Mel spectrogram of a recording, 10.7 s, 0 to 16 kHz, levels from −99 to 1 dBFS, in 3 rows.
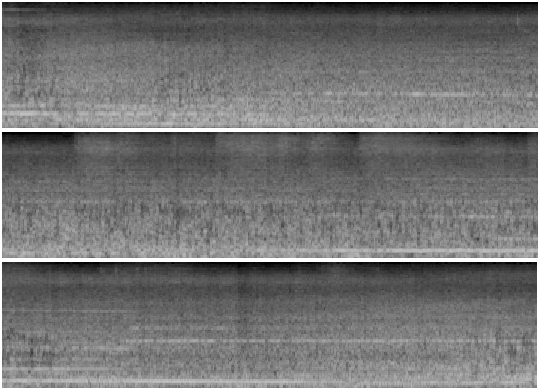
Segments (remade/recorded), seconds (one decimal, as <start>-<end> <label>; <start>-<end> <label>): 0.0-0.4 remade; 0.4-1.0 recorded; 1.0-1.5 remade; 1.5-3.5 recorded; 3.5-7.5 remade; 7.5-10.2 recorded; 10.2-10.7 remade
